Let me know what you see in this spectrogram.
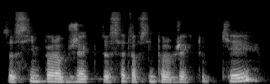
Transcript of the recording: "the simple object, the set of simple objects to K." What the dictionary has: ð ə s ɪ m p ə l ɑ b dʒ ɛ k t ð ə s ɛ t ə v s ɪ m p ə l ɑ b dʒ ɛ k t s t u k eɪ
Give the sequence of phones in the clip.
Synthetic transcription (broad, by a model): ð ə s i m p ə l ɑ b ʒ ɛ k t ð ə s ɛ t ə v s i m p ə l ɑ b ʒ ɛ k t t u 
